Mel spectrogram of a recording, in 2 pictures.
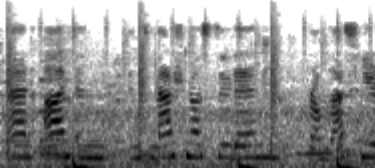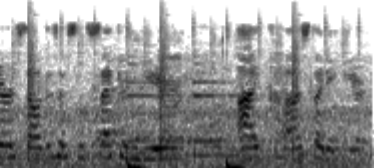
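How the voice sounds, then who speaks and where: High-voiced Vietnamese-accented young woman. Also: fairly even intonation, unhurried, rough recording. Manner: careful, earnest, non-native phrasing. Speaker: international student. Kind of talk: scripted personal account. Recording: loud music and crowd chatter behind.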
